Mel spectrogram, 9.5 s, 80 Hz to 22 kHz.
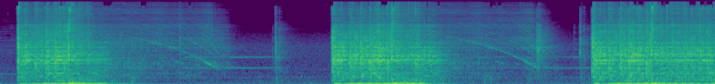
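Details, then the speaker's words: K24-A2 engine swapped into an MR2, first start: catches with a rough burst, runs about a second, then dies, repeatedly; runs only while brake cleaner is sprayed into the intake. Owner suspects fuel delivery problem; starts then stalls. "well it's running but it's uh seems like it's only running whenever i'm um spraying brake clean into the intake so i'm not sure if it's got a problem with the fuel or what's going on with it"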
